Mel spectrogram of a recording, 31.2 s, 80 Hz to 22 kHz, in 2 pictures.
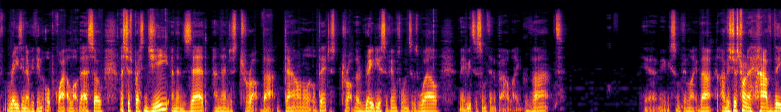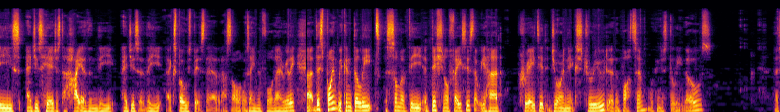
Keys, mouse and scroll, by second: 3.7 g, 24.1 ctrl+Tab.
